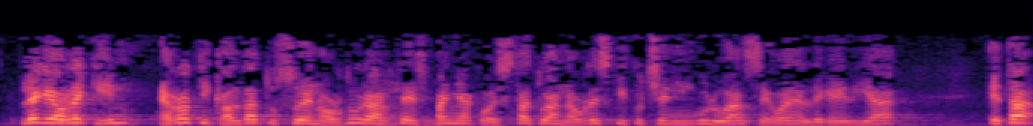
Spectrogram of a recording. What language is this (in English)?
Basque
